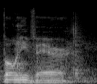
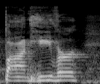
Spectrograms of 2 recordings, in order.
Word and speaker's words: Bon Iver: Like you pronounce it like it's French, not like Bon Heaver.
